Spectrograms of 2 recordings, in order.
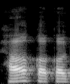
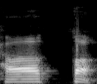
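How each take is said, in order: First: The two q sounds are separated by a vowel. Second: The two q sounds merge into one doubled sound. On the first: The speaker calls it wrong. "हा का का के बजाय" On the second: The speaker calls it right. "तो हम इदगाम करेंगे"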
